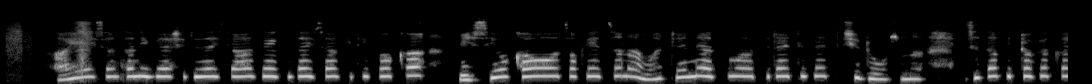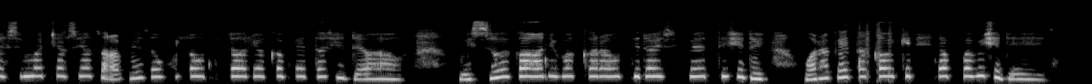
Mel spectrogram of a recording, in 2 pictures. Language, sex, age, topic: Gamo, female, 25-35, government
